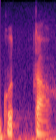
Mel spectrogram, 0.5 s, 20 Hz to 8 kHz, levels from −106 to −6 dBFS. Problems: constant background noise, low volume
